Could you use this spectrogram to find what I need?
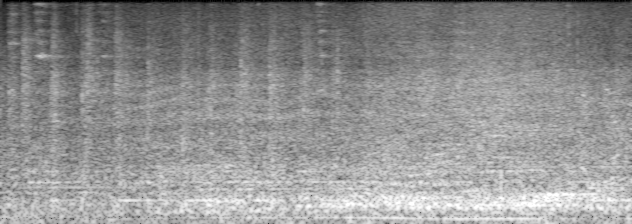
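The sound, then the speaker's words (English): A train rumbles steadily along the tracks that lead to Victoria Station in London, heard while walking over them near the Western Pumping Station in Chelsea, with a faint rhythmic clatter of wheels over track joints that grows slightly louder toward the end, without any clear talking. “So we're walking over the train tracks that lead to Victoria Station, which means that we are getting close to the Western Pumping Station in Chelsea,”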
